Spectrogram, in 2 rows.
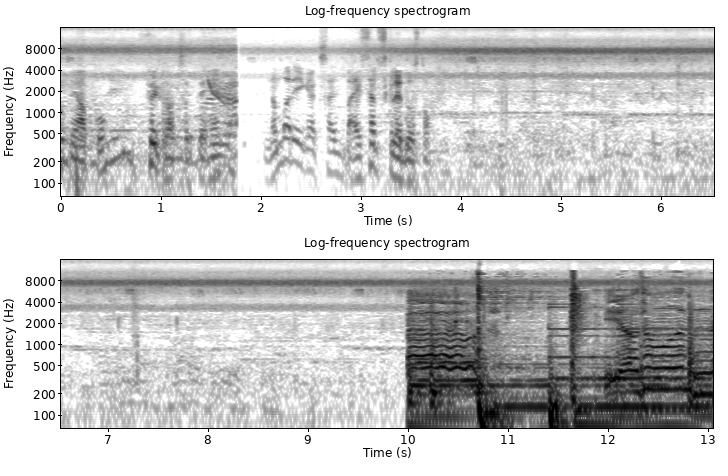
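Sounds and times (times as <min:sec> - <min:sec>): crickets chirping: 0:00.0 - 0:13.0
background music with a beat: 0:10.0 - 0:13.0.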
